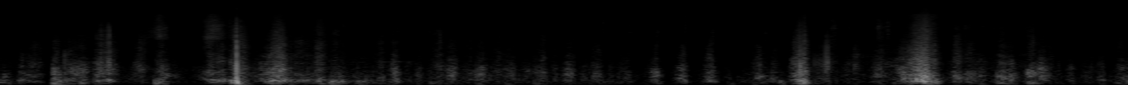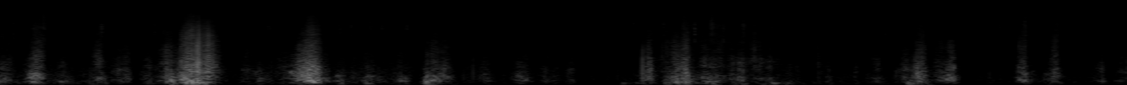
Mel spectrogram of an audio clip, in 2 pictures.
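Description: A piece of sponge dabbed repeatedly against a stretched canvas while pouncing on acrylic paint: irregular soft pats and taps, with a few louder knocks about a second and a half, six and eight seconds in.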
